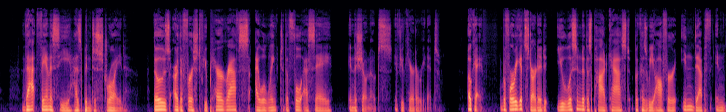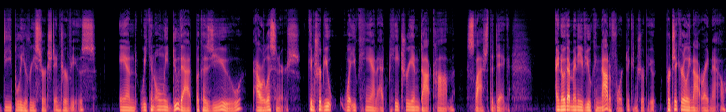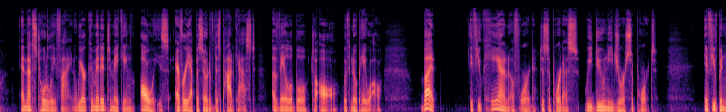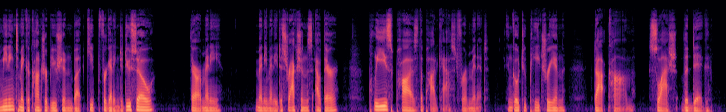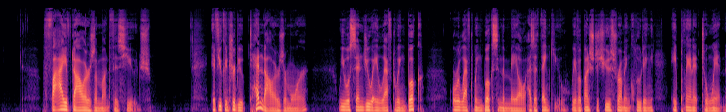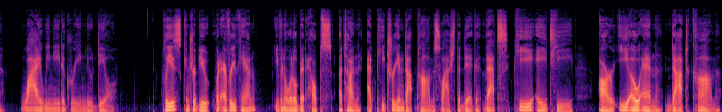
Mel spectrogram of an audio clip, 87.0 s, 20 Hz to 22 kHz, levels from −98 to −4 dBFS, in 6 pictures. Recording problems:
none

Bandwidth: 16 kHz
